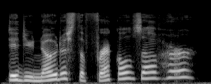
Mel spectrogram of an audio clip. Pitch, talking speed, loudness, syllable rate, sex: 240 Hz, 200 wpm, -18 LUFS, 5.3 syllables/s, female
